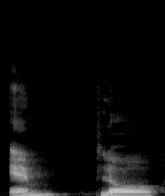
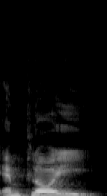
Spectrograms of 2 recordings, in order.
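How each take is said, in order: First: "employee" in three parts, em, ploy, ee; syllable by syllable. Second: Said in the usual way. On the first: Shown as a demonstration. Teacher counting syllables for children, "employee" broken in three. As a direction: pause between each syllable of "employee". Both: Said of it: "three syllables".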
